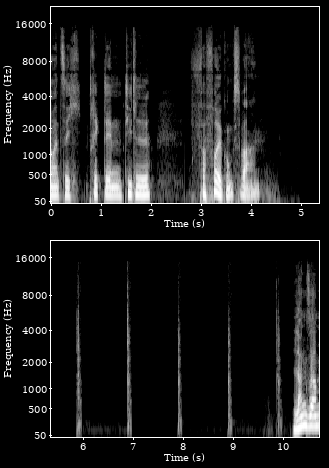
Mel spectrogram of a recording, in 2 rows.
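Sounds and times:
speech: 0:00.0 - 0:02.0, 0:02.9 - 0:04.2, 0:10.2 - 0:10.7
old wall clock ticking: 0:05.8 - 0:06.1, 0:06.8 - 0:07.1, 0:07.8 - 0:08.1, 0:08.8 - 0:09.2, 0:09.8 - 0:10.2.

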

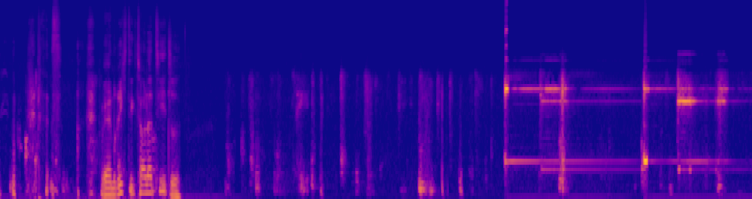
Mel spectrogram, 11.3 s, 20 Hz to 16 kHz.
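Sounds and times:
speech: 0:00.4 - 0:02.8
doorbell chiming: 0:07.6 - 0:11.2.

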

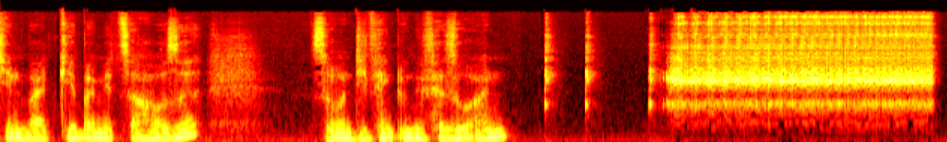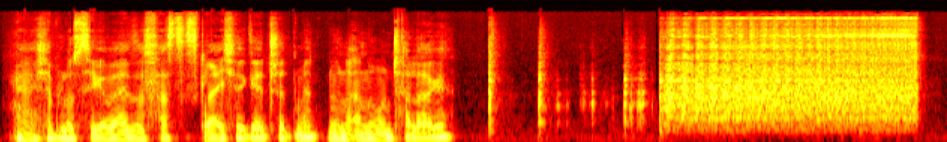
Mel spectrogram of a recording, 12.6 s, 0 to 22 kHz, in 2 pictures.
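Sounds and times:
speech: 0:00.0 - 0:03.5, 0:06.4 - 0:09.6
coin rolling on a small hand mirror imitating wood warbler song: 0:04.4 - 0:06.3, 0:09.9 - 0:12.5.

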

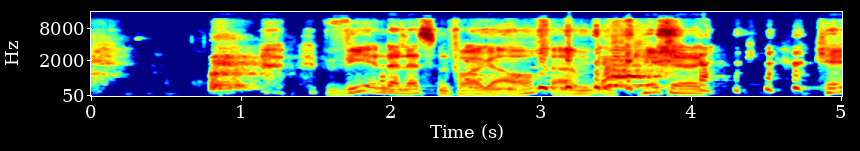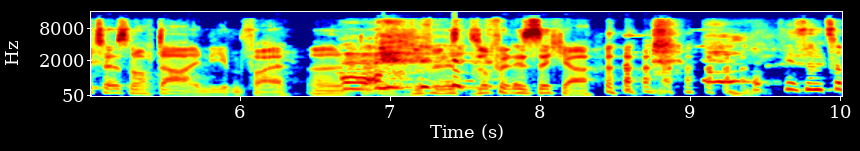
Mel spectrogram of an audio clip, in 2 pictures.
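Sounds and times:
laughter: 0:01.2 - 0:05.7, 0:06.5 - 0:09.8
speech: 0:01.2 - 0:10.0
dog whining with high thin whimper: 0:09.0 - 0:09.6.

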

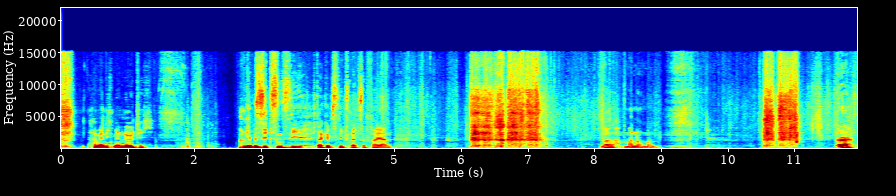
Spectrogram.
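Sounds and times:
nose blowing and sniffing: 0:00.0 - 0:00.3, 0:06.0 - 0:07.4, 0:10.5 - 0:11.4
speech: 0:00.5 - 0:02.0, 0:02.7 - 0:05.3, 0:08.1 - 0:09.1, 0:11.6 - 0:11.9.

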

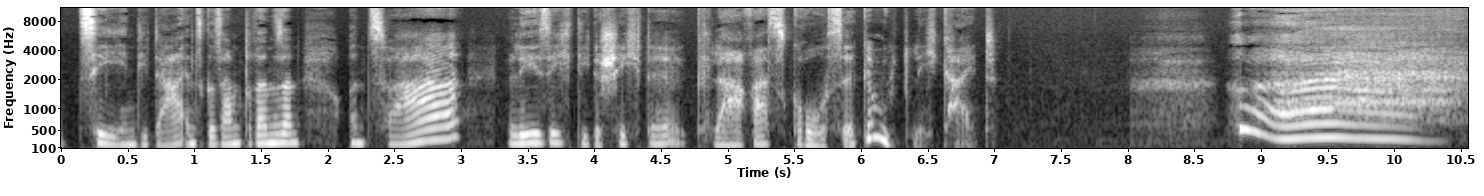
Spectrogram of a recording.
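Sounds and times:
speech: 0:00.0 - 0:07.1
person acting out a bored yawn: 0:08.8 - 0:10.5.

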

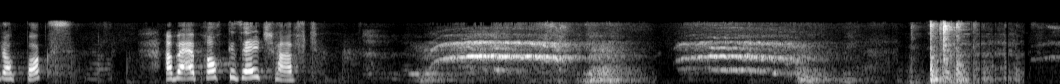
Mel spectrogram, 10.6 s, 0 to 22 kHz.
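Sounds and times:
speech: 0:00.0 - 0:00.8, 0:01.6 - 0:03.3
horse neighing in a stable: 0:04.1 - 0:08.7.

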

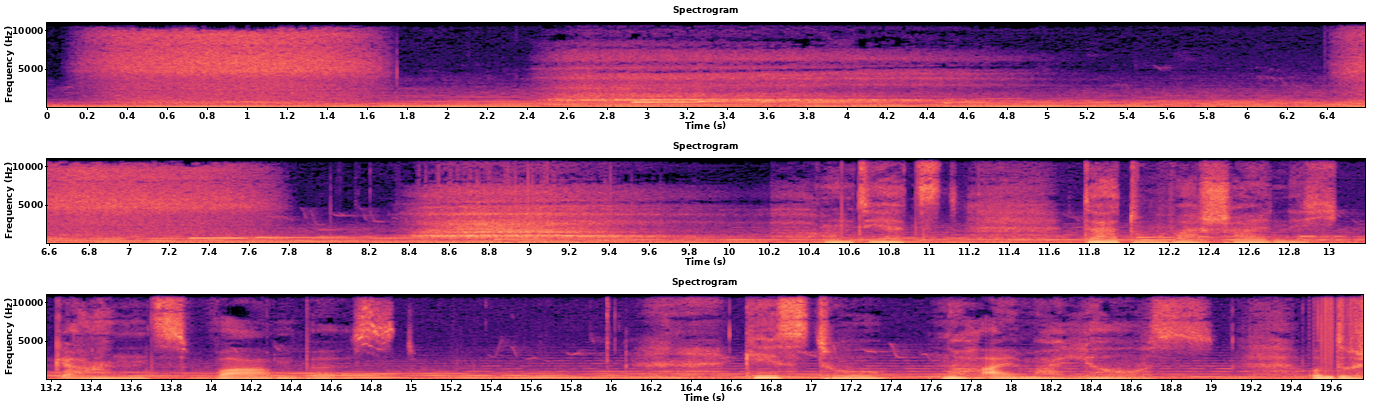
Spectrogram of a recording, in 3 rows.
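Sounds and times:
slow deep breaths during a guided relaxation exercise: 0:00.0 - 0:11.8, 0:15.9 - 0:16.6, 0:19.1 - 0:19.5
soft sustained tonal background: 0:00.0 - 0:19.5
speech: 0:10.5 - 0:15.0, 0:16.7 - 0:19.7.

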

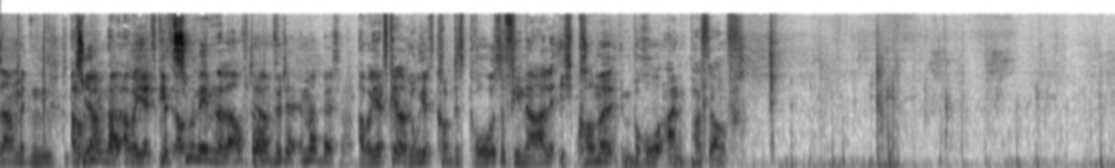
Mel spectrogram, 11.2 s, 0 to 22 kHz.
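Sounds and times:
speech: 0:00.0 - 0:07.8
footsteps: 0:00.0 - 0:11.1.

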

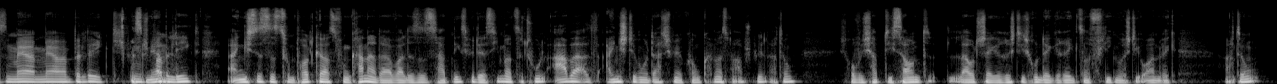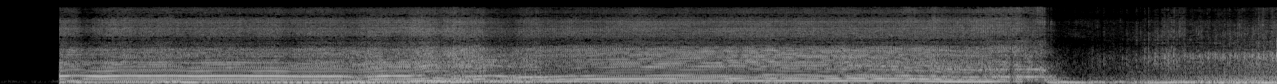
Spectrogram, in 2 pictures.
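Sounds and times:
speech: 0:00.0 - 0:12.7
dragster quarter-mile race car engine roaring during a burnout: 0:13.4 - 0:25.5.

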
